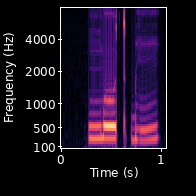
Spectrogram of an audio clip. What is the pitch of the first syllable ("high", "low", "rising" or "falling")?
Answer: high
